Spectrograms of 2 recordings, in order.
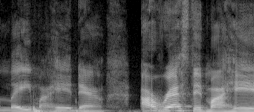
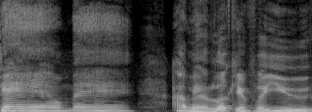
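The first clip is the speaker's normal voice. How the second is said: mock drunk speech, higher pitch; 5 semitones higher, 3 dB quieter than usual. Retelling running into a cousin while very drunk: imitating own drunk talk. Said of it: "that's how I'm talking to him".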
